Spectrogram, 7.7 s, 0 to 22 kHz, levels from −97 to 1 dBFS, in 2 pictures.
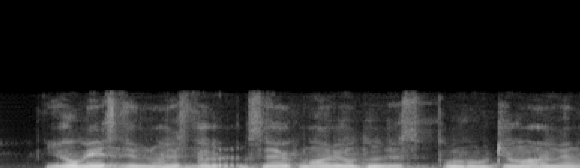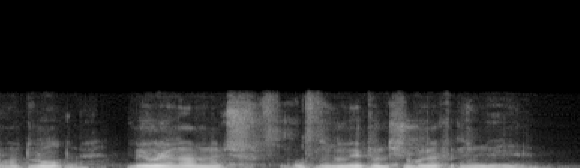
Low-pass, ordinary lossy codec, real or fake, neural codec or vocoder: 9.9 kHz; none; fake; autoencoder, 22.05 kHz, a latent of 192 numbers a frame, VITS, trained on one speaker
